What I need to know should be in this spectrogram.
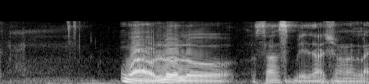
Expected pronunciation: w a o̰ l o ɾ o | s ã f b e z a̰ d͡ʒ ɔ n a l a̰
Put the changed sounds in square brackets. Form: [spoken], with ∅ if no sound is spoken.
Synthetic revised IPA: w a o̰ l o [l] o | s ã [s] b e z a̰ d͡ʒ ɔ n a l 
